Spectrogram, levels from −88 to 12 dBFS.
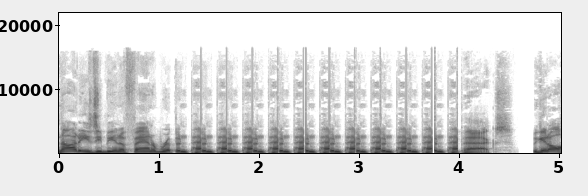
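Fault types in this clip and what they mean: CD stuck on one turn: from 1.41 to 3.98 s, right after "a fan of ripping", the speech locks into a loop of 256 ms that plays ten times, each restart marked by a brief mute as the scratched disc throws the laser back a track every revolution, giving a rapid, even stutter.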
